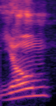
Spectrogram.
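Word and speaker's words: יום: on the strongs right they pronounce it yom we say yam all right which can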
